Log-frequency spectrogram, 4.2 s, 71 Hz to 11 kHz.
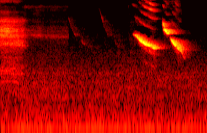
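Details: Pet African grey parrot, hatched 1997, on a screen porch at a home in Texas, serenading birds and squirrels with an original tune: after a soft noisy burst, two clear whistled notes slide downward, the second starting higher.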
